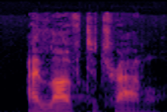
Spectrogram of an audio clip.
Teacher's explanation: When to comes before a verb to form the infinitive, the vowel is usually reduced to the short weak sound uh. I love to travel.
